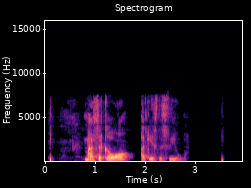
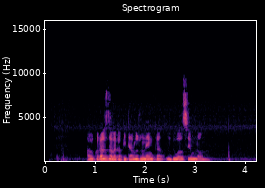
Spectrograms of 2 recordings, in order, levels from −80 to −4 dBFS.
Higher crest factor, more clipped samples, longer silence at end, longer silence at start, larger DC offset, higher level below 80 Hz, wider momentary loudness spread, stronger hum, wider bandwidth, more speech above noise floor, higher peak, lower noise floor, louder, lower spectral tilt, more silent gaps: about the same, 20 dB vs 18 dB; neither; second, 0.4 s vs 0.55 s; second, 0.1 s vs 0.3 s; neither; first, -56 dBFS vs -70 dBFS; about the same, 22 LU vs 23 LU; neither; second, 8 kHz vs 9.8 kHz; about the same, 30 dB vs 30 dB; first, -2 dBFS vs -16 dBFS; second, -49 dBFS vs -62 dBFS; first, -20 LUFS vs -32 LUFS; about the same, -5.5 dB/octave vs -5.5 dB/octave; first, 1.81-1.90 s, 2.90-3.51 s vs none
